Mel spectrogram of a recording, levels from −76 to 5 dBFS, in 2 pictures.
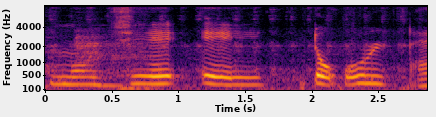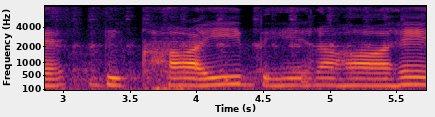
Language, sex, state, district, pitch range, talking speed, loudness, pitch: Hindi, female, Madhya Pradesh, Dhar, 200-230 Hz, 75 wpm, -18 LUFS, 210 Hz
